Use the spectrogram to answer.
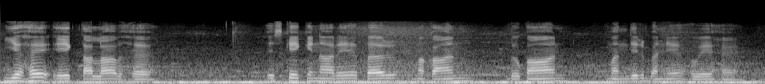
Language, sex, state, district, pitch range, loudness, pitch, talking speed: Hindi, male, Rajasthan, Jaipur, 95-125 Hz, -15 LUFS, 100 Hz, 100 wpm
